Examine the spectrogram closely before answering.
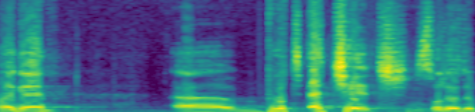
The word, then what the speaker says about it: Buttigieg: Buttigieg, so they pronounce it.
